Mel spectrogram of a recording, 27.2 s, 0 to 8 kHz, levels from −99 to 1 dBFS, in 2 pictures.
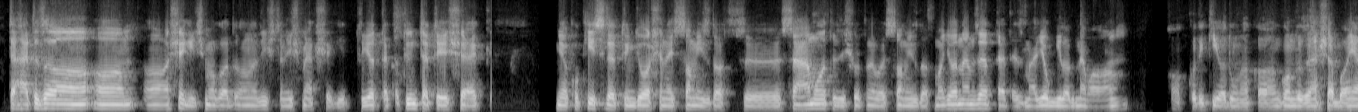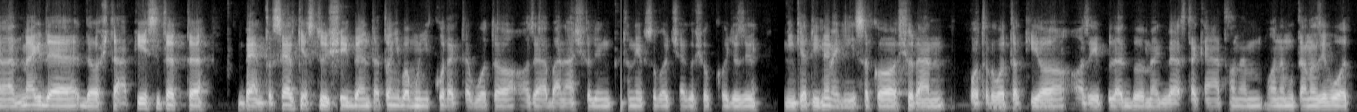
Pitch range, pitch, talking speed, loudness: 85-95 Hz, 90 Hz, 170 wpm, -22 LUFS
